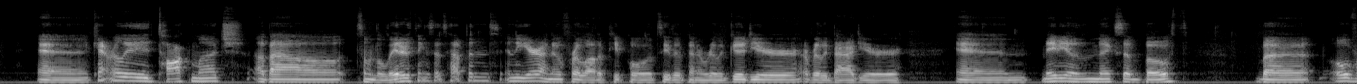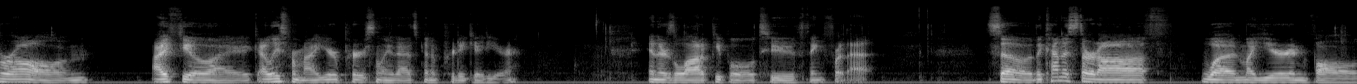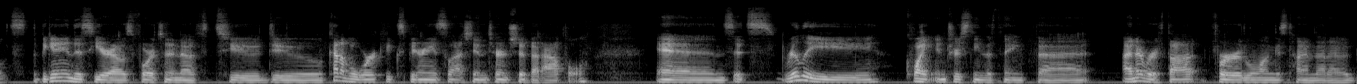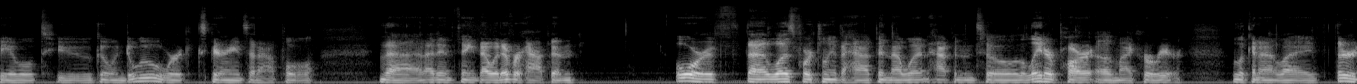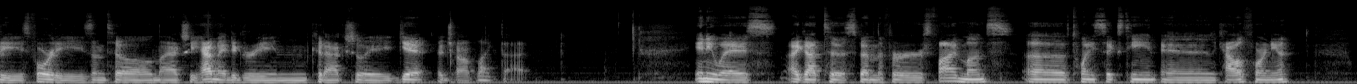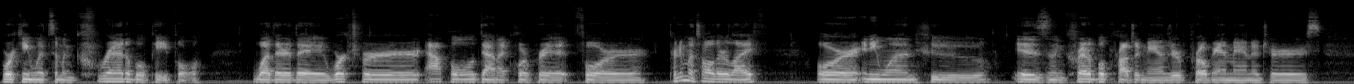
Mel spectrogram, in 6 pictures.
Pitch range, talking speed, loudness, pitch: 95-115 Hz, 155 wpm, -22 LUFS, 100 Hz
